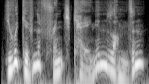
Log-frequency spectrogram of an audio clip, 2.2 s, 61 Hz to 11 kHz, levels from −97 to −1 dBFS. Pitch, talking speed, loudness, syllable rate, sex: 140 Hz, 215 wpm, -18 LUFS, 5.3 syllables/s, male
